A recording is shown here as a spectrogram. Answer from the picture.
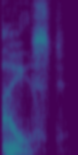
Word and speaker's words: iced: But in English, you should say iced with a d sound at the end. That's right. Iced americano, not ice americano.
